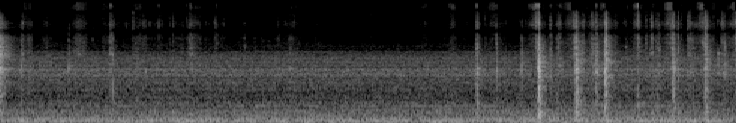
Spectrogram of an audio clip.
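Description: Oracle cards are shuffled and pulled, starting with soft faint rustling and then a quick series of close, crisp card snaps and flicks near the end.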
